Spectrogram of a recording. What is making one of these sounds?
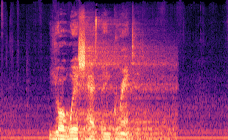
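A deep creature growls.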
